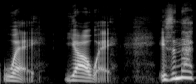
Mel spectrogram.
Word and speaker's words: Yahweh: I will be," and then he says that he is, in the NIV it says the Lord, but in Hebrew it says YHWH, pronounced Yahweh.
